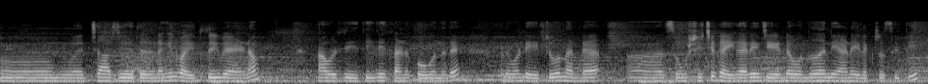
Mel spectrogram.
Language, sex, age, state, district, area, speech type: Malayalam, female, 30-45, Kerala, Pathanamthitta, rural, spontaneous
